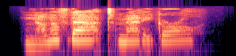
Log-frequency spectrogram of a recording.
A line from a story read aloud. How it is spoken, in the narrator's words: I whispered to myself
